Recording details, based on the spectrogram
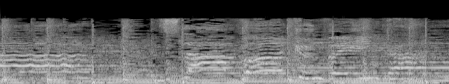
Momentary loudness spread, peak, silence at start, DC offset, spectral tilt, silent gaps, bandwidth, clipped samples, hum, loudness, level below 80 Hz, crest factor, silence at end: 4 LU; 0 dBFS; 0 s; under 0.1%; -4 dB/octave; none; 9.4 kHz; under 0.1%; none; -12 LUFS; -22 dBFS; 12 dB; 0 s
